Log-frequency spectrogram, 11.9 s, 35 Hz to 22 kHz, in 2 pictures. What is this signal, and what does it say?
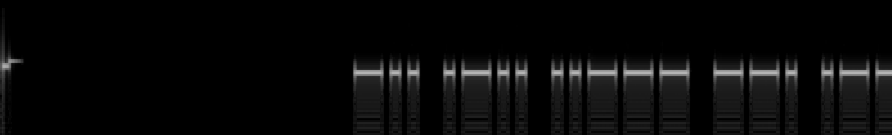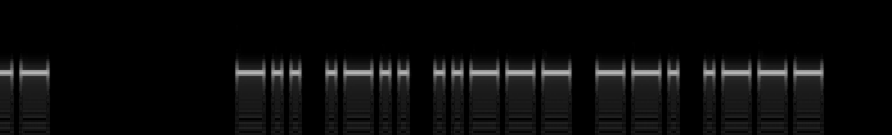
Morse code, heard as a keyed tone, about 20 wpm, 700 Hz. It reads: DL2GJ DL2GJ
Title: DXCC-100 Call Signs - 5 Characters - Repeated 2x - 20wpm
